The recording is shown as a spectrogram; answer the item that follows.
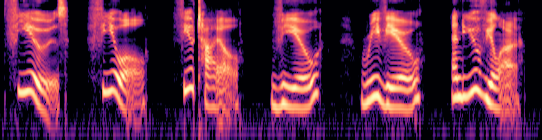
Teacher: Perhaps they begin with a Y sound. Palatalization is especially robust after labial consonants in American English.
